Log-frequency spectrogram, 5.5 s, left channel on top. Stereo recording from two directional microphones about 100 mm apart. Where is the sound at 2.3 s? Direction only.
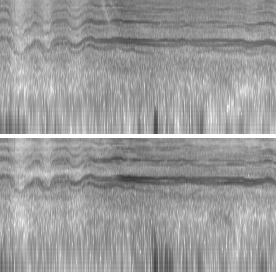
5° left (ahead or behind).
